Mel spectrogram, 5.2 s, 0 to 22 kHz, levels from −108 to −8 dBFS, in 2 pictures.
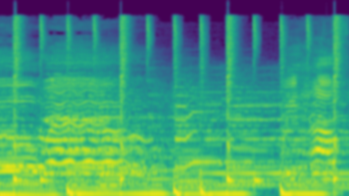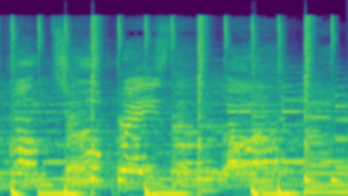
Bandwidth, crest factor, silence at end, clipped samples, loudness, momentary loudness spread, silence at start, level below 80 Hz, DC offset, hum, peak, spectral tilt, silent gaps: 16.5 kHz; 12 dB; 0 s; under 0.1%; -13 LUFS; 4 LU; 0 s; -18 dBFS; under 0.1%; none; 0 dBFS; -5 dB/octave; none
